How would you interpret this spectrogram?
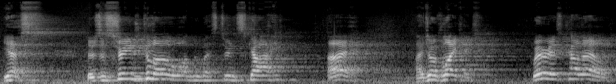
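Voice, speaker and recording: A man's voice: sits high, a little slow, a bit bright. A man acting a grave, passionate young alien scientist foretelling doom in solemn, declamatory old-time radio drama style. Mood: alarmed. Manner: solemn, declamatory, melodramatic delivery. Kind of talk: 1940s radio serial acting recreated on stage. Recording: echoey hall recording with background noise.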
